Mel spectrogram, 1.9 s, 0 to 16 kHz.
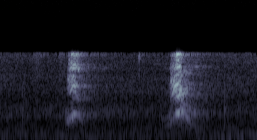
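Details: Indoor barking from Rusty, a skinny brown mutt, together with Peekero, a red Husky, in late 2006: two short, sharp, harsh barks about three quarters of a second apart in a quiet room.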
